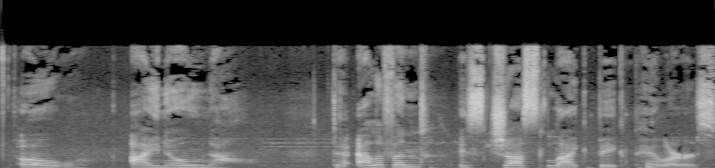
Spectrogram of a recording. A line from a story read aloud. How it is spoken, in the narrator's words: said slowly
